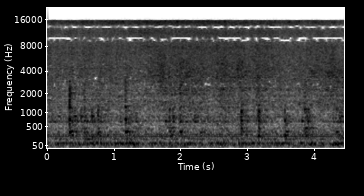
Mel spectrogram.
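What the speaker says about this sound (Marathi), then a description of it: "शिजवायचा आहे मऊ आपल्याला कांदा" Chopped onions fry in a hot pan for dry shrimp ambar, giving a steady, even sizzle with faint occasional stirring clicks and no voices.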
